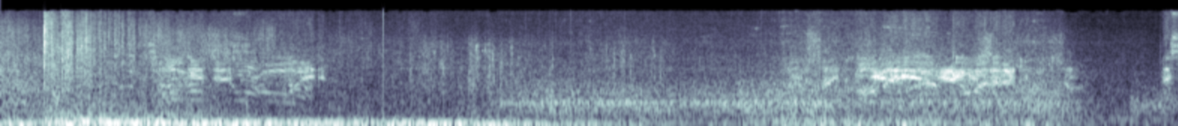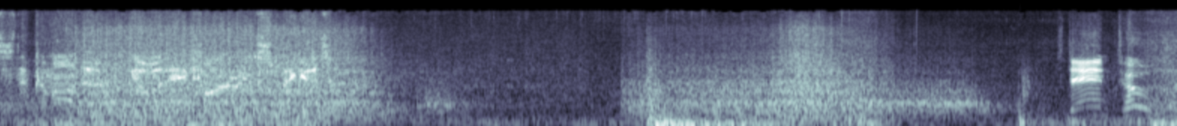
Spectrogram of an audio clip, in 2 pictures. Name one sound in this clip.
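Tank engines rumble.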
